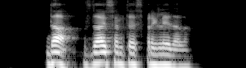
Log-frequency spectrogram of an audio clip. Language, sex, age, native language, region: Slovenian, male, 18-29, Slovenian, Gorenjska region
